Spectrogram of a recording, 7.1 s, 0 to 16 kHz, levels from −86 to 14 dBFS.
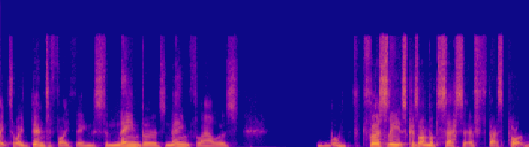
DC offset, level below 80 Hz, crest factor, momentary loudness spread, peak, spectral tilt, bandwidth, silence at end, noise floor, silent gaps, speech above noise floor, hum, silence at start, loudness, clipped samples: under 0.1%; -66 dBFS; 18 dB; 14 LU; -4 dBFS; -5 dB/octave; 12.5 kHz; 0 s; -85 dBFS; none; 64 dB; none; 0 s; -21 LUFS; under 0.1%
